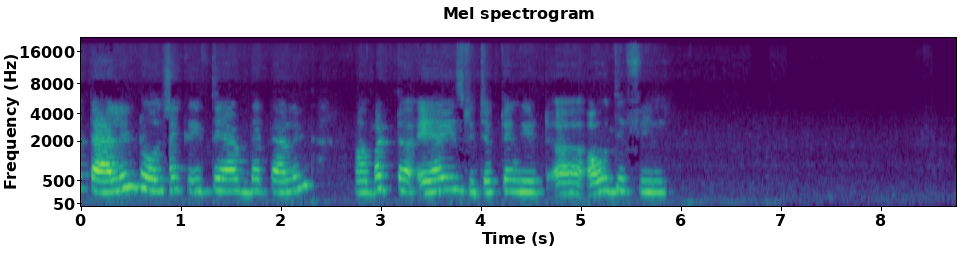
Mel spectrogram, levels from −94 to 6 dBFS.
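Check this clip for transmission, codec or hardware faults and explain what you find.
Two transmission faults stand out.

At about 0.89 s there's a skip ahead: roughly a second of speech got dropped while later audio was already queued, so playback jumps straight across with no gap.

From 2.73 to 5.10 s, just before "they feel", there's a jitter buffer speed-up: the receiver trimmed tiny pitch-period chunks, about 200 ms in total, so the speech runs about 9% faster and sounds hurried, though the pitch stays put.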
